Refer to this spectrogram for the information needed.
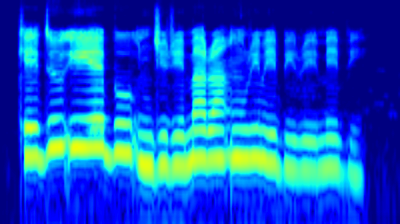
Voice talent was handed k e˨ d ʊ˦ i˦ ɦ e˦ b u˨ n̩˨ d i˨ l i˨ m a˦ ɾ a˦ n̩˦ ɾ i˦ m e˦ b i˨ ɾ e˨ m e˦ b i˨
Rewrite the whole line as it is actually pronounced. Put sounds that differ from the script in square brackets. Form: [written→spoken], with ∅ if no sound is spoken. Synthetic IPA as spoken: k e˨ d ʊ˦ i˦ ɦ e˦ b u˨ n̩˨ [d→d͡ʒ] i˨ [l→ɾ] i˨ m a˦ ɾ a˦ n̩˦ ɾ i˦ m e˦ b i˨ ɾ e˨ m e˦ b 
